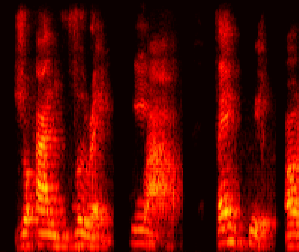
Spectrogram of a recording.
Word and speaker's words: Johan Van Vuuren: i will help you it is johan fun furion but you're very close thank you you don't pronounce the you call it y you pronounce it was right johann veren wow thank you all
